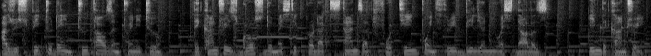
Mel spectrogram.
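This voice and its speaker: A man's voice: medium pitch, fairly even intonation, measured pace. Man narrating facts over music. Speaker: channel host. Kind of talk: scripted narration.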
